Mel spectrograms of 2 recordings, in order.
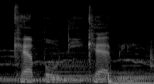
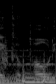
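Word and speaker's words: Capo de Capi: That's how they say it. Capo di Cappy. – Oh, okay. – But I say Capote because I ain't Italian.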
